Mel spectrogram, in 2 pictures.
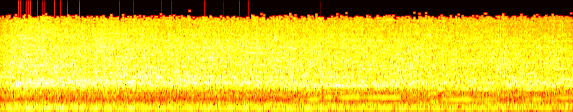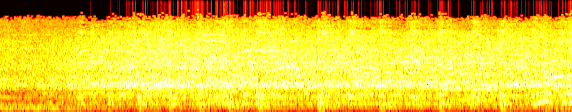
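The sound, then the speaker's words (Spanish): A huge outdoor crowd of the faithful in St. Peter's Square roars and applauds continuously as the new Pope Leo XIV, Robert Prevost, greets them from the balcony. The dense wash of cheering and clapping swells louder in the second half, with no distinct speech. “Ovación, aplausos, saluda a sus fieles que están en la Plaza de San Pedro.”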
